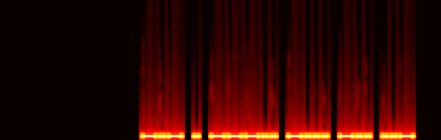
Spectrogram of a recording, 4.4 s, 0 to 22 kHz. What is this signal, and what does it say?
Morse code, heard as a keyed tone, about 28 wpm, 700 Hz. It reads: KE8BDU
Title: USA Call Signs - 6 Characters - Repeated 3x - 28wpm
